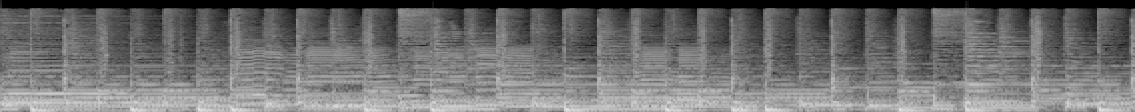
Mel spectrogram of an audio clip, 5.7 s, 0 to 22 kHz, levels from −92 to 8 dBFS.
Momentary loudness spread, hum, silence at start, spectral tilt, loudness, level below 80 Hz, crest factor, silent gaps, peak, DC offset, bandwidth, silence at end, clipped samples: 3 LU; none; 0 s; -6 dB/octave; -14 LUFS; -20 dBFS; 12 dB; none; 0 dBFS; under 0.1%; 16.5 kHz; 0 s; under 0.1%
